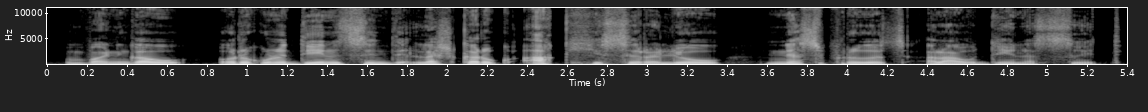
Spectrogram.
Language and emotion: Kashmiri, neutral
